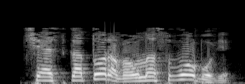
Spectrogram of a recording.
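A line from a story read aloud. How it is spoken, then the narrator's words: Rather snide. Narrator (Russian): довольно ехидно добавила Танька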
